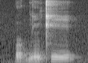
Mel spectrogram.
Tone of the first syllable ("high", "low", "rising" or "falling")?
low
